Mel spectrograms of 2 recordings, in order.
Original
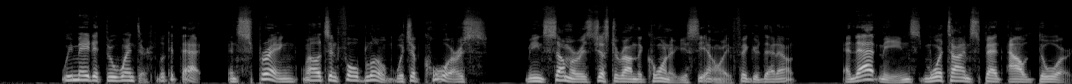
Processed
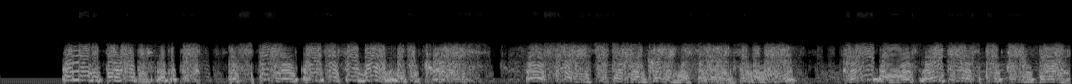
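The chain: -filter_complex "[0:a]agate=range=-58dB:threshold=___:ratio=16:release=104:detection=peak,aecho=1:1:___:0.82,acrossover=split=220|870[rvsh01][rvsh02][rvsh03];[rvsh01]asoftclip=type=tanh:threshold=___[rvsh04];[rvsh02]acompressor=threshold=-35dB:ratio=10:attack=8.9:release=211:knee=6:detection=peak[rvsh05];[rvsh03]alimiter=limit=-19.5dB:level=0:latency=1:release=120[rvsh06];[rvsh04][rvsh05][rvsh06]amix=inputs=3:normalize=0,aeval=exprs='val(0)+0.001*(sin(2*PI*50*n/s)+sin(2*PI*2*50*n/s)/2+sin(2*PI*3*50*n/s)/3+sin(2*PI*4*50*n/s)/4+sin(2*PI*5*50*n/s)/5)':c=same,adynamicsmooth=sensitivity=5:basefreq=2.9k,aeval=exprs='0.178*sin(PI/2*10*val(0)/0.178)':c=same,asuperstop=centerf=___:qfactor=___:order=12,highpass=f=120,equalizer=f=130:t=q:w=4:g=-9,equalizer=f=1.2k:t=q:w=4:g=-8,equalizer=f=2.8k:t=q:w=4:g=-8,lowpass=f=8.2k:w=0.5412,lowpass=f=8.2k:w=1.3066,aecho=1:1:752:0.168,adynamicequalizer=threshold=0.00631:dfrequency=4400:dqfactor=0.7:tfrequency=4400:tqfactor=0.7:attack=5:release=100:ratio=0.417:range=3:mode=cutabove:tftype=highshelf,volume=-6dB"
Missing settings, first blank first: -55dB, 1.2, -30.5dB, 5100, 0.6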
